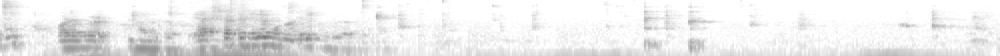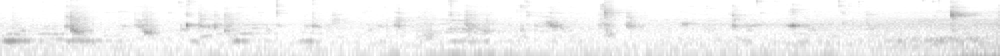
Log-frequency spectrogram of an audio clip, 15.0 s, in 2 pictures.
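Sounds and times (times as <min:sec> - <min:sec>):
people chewing: 0:00.0 - 0:15.0
mouth clicks and smacks: 0:06.7 - 0:15.0.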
